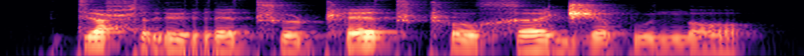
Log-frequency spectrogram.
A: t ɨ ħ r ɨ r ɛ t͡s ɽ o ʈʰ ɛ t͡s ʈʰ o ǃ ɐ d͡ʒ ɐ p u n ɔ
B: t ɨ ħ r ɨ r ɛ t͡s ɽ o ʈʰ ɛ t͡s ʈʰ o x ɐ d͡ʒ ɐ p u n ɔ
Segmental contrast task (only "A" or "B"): B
